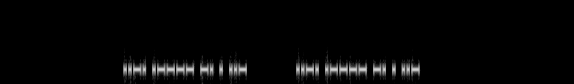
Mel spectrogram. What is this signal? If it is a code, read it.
Morse code, heard as a keyed tone, about 52 wpm, 700 Hz. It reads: F1NEU F1NEU
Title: DXCC-100 Call Signs - 5 Characters - Repeated 2x - 50wpm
